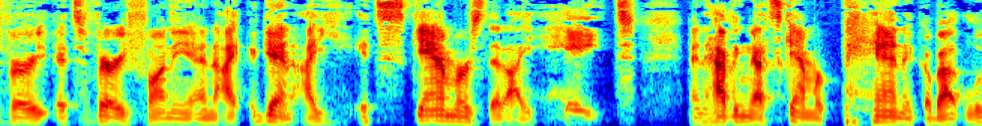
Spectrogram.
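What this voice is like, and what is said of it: Usual voice. Nothing is said of it.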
